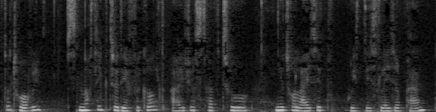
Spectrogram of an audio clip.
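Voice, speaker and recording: Hushed, slow, dark-voiced ASMR woman. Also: mid-range voice, fairly even intonation, a little hiss or hum, poor audio. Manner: reassuring, hushed, halting delivery in short phrases. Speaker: ASMR roleplay performer. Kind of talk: soft-spoken ASMR roleplay, alternating with whispering.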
